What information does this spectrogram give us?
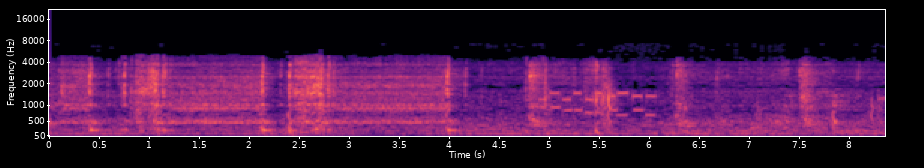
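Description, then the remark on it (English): A telephone being dialed: a run of short, clattering mechanical bursts at uneven intervals, moderately loud over a low steady hum, with no one speaking. “Who are you calling?”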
